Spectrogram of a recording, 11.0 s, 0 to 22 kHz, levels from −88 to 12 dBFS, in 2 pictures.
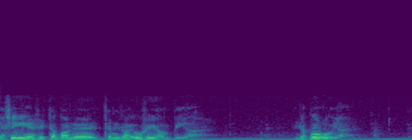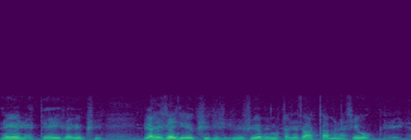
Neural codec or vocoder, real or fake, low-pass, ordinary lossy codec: none; real; 7.2 kHz; none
